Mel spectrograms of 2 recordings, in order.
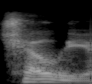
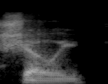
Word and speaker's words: Chelly: thank you so much i always want to say chelly i'm so sorry but i know it's pronounced shelly shelly and charlie for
